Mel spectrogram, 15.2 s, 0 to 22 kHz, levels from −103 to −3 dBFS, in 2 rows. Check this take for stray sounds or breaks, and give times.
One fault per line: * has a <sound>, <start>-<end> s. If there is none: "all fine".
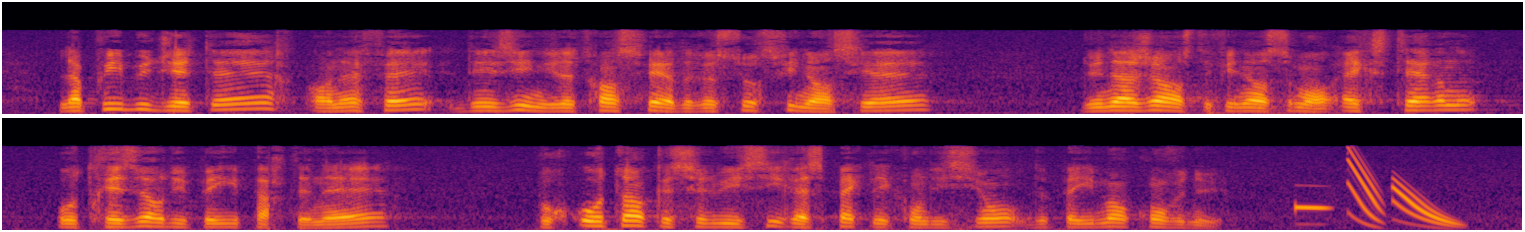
* has a chirp, 14.1-14.9 s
